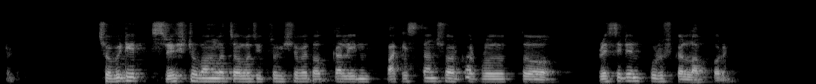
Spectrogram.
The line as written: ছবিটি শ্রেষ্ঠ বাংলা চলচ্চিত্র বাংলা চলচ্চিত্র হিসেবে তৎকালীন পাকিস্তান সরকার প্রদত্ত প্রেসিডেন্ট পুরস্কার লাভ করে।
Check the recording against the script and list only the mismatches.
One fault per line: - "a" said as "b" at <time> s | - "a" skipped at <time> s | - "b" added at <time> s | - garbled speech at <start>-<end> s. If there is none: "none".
- "বাংলা চলচ্চিত্র" skipped at 2.7 s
